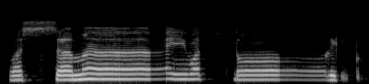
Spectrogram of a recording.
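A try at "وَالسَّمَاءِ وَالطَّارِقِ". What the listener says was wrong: Oke, pokoknya jangan terlalu panjang. Wassama, Umi panjangkan lagi. Itu 4 harokat. Pokoknya seayun saja. Qafnya pantulannya bukan riqo. Riqo.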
